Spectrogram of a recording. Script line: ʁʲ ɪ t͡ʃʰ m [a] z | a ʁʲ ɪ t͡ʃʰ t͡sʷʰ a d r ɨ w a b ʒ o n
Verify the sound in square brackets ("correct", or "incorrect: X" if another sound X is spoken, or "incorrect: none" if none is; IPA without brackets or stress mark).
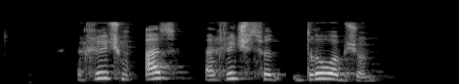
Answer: correct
